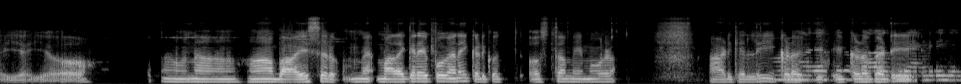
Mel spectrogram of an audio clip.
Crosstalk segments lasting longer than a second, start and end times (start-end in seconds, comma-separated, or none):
none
